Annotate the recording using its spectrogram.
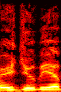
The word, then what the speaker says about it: Idumea: Or Idumea, but yeah. I pronounce it Idumea.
